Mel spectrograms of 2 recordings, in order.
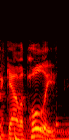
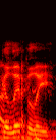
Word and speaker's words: Gallipoli: right because being from Iowa I said uh Galipoli and it's it is pronounced Gallipoli.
